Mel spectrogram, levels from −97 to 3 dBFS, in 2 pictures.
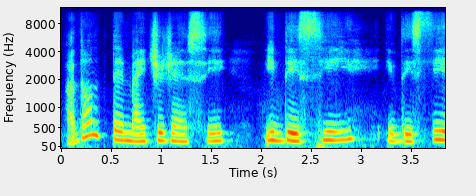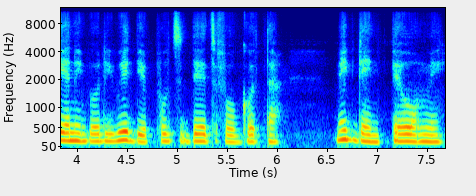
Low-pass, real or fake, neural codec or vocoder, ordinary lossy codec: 10.8 kHz; fake; codec, 16 kHz in and 24 kHz out, 0.6 kbps, FocalCodec, streaming, 4096 codes; none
